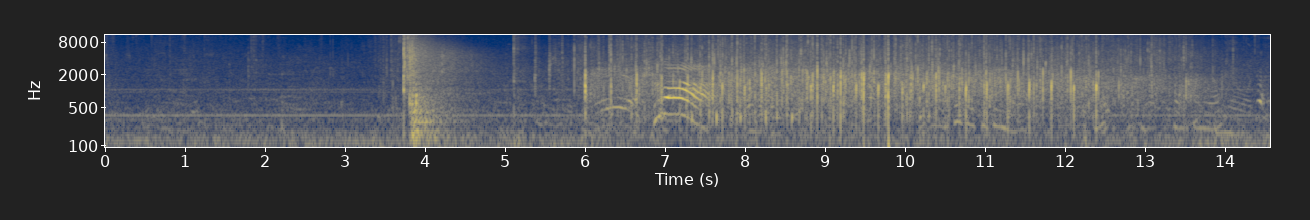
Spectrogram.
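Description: One loud, sharp crack of a rattan sword landing a blow, ringing briefly, about four seconds in: the blow that ends the bout. About two seconds later the crowd bursts into applause with a few whoops and cheers, which runs about seven seconds and fades near the end.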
